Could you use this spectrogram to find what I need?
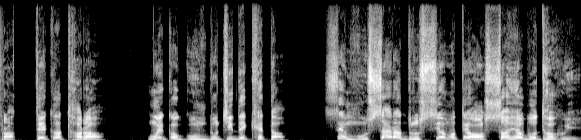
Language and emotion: Odia, disgusted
